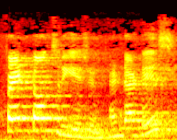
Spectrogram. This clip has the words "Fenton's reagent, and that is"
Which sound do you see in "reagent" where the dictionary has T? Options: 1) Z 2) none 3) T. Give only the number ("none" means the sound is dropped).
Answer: 2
